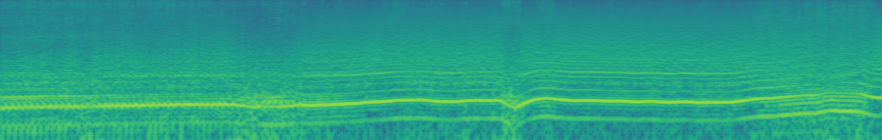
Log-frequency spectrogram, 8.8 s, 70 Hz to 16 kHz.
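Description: Engine of a 1,000 cc racing sidecar outfit running hard at high revs. Its pitch steps up a little way in, dips sharply and recovers about halfway through, and climbs again near the end as the throttle is worked.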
